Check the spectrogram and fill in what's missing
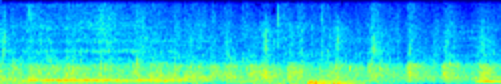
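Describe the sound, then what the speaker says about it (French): A church congregation applauds steadily through a worship service, with sustained clapping filling the room and a faint voice or hum over it. "nous acclamons le Saint-Esprit."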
